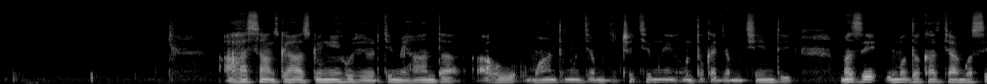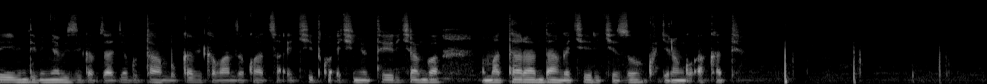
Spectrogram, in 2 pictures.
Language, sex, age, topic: Kinyarwanda, male, 25-35, government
